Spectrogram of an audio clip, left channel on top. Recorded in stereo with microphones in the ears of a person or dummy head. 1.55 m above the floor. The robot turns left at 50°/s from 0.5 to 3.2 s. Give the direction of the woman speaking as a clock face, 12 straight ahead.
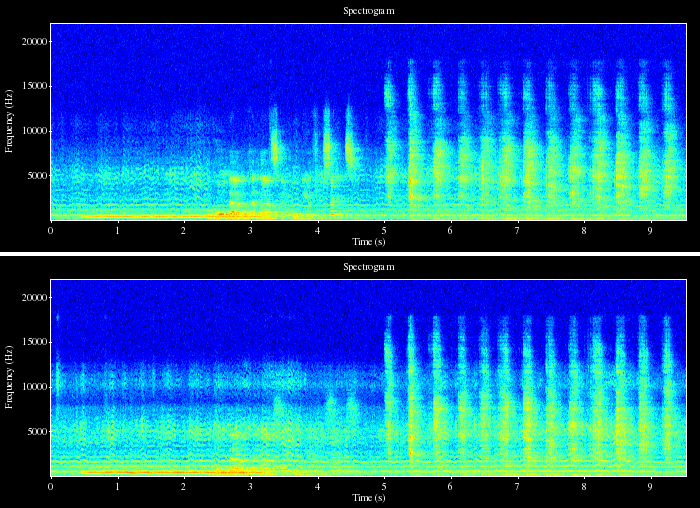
7 o'clock.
